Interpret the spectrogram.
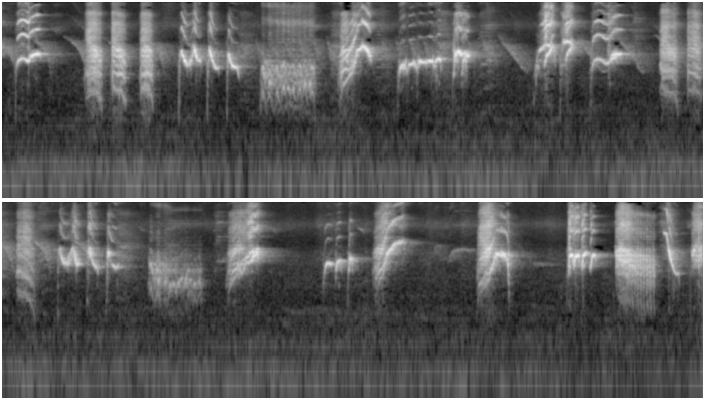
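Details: Vigorous long-tailed shrike song of the toet toet type, aimed at prompting reluctant shrikes: continuous varied bursts of harsh rasps, squeaky whistles and chattering notes with hardly a break.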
